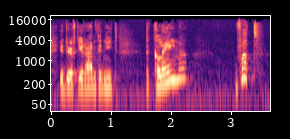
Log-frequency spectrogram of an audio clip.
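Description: Talking at a fairly slow pace, a man's voice shows very wide pitch swings. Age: 50s. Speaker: choreographer. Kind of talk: interview.

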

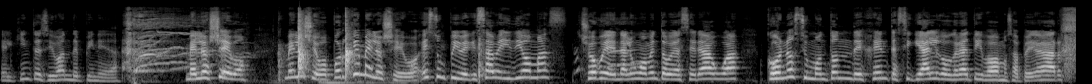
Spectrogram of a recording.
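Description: Over noticeable background noise, a woman with a high pitch talks at a very fast pace, showing ordinary pitch variation and big swings in loudness. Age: 30s. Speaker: radio announcer. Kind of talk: casual chat.

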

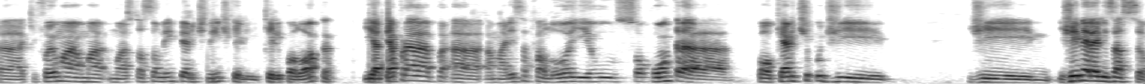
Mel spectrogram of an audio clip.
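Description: This man has an ordinary speaking voice with a fairly high pitch and ordinary pitch variation. He talks at a fairly slow pace with big swings in loudness. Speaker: football fan podcast host. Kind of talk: casual live-stream chat.

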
